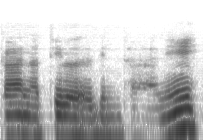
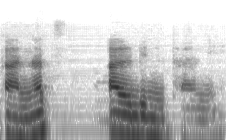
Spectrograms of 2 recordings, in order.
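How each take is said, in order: First: Kanat links to bintani with an i sound. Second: Kanat ends in a bare t before al. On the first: The speaker calls it right. "yang pertama itu dikasrahkan" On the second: The speaker calls it wrong. "karena ada dua sukun di situ kan nggak mungkin dibaca dua sukun"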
